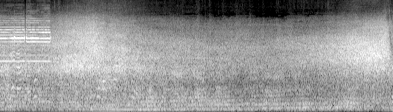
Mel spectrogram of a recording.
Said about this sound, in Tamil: காலையிலேருந்து இந்த ஜெட்டு பறந்துக்கிட்டே இருக்குங்க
